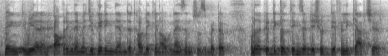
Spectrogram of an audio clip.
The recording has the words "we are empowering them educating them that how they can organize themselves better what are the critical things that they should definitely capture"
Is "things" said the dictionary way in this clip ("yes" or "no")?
no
